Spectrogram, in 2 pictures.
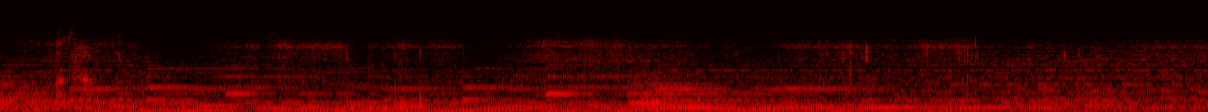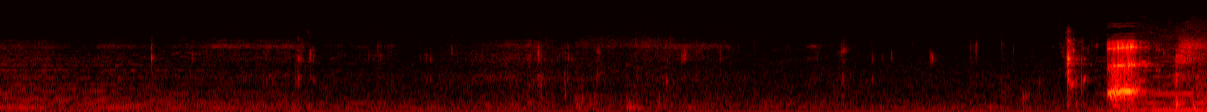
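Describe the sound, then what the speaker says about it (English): Someone chews food after having molars taken out, producing soft wet squishing and mouth sounds that continue steadily, with a louder burst near the end. "Sorry if you can hear me chew."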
